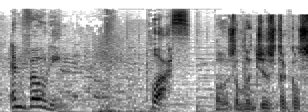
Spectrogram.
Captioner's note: whooshes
